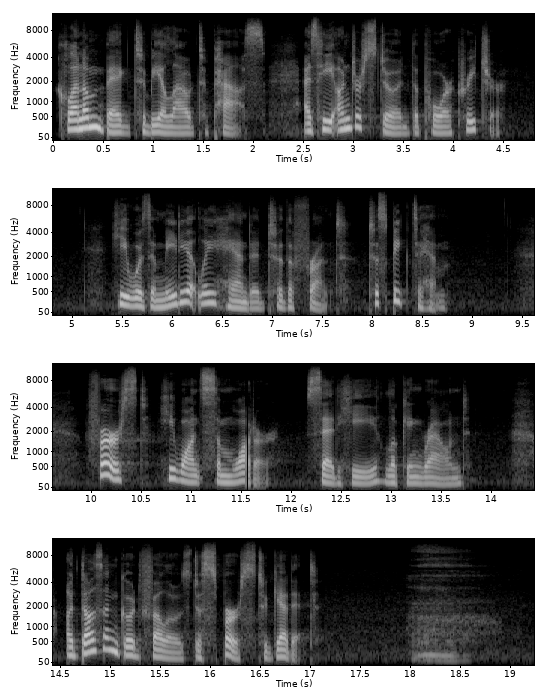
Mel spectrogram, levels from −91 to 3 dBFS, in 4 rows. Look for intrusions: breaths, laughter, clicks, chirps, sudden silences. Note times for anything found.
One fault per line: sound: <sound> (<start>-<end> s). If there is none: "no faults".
sound: dropout (11.5-11.6 s)
sound: sigh (17.9-18.9 s)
